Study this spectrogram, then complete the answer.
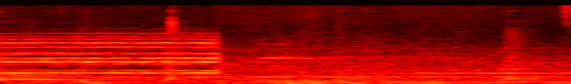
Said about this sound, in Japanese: あ今度は電話が入ったちょっと待ってください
